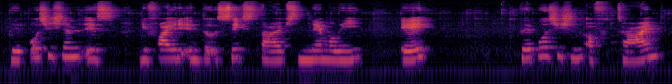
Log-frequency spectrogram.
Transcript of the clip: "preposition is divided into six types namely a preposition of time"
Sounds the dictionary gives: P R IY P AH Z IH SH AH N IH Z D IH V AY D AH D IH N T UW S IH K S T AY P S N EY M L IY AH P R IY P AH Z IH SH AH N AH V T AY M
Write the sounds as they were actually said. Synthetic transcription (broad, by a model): P R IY P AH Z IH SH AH N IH S D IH F AY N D IH N T UW S IH K S T AY P S N EY M L IY AH P R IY P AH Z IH SH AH N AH F T AY M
